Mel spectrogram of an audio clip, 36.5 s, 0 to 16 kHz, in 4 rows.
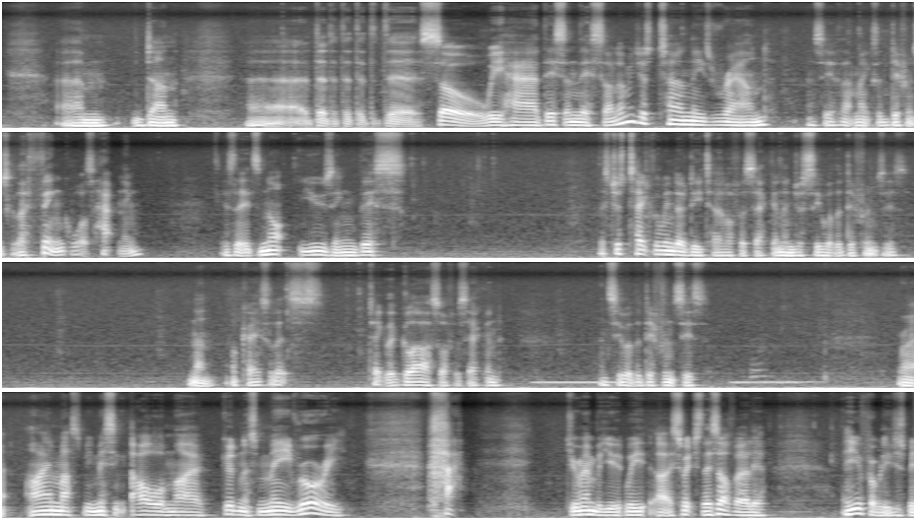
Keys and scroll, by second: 15.9 Delete, 22.3 Delete.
